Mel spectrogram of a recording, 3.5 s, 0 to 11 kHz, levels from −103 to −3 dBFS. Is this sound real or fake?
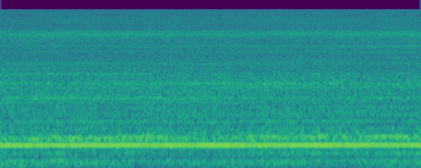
fake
